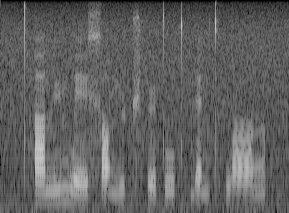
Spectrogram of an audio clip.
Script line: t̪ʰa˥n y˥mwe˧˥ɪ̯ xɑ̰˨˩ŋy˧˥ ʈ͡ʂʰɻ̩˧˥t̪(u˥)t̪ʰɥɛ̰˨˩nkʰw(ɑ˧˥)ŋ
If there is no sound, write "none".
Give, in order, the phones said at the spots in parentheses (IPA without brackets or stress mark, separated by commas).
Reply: u˥, ɑ˧˥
